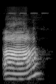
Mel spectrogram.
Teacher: Porque mis labios van a tener una abertura, se van a abrir. Cuando yo digo A, me voy a dar cuenta que los labios se van a separar, se van a abrir, por eso es vocal abierta.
